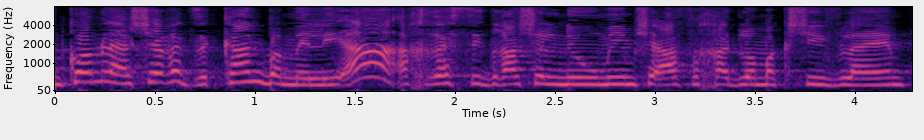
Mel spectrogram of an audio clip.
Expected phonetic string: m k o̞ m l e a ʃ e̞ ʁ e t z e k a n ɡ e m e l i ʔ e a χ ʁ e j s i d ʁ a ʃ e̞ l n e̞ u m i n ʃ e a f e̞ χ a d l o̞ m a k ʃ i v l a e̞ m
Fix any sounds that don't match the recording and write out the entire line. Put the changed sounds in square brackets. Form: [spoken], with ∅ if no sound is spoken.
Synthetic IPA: m k o̞ m l e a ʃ e̞ ʁ e t z e k a n [b] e m e l i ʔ [a] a χ ʁ e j s i d ʁ a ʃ e̞ l n e̞ u m i [m] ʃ e a f e̞ χ a d l o̞ m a k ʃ i v l a e̞ m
